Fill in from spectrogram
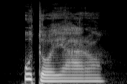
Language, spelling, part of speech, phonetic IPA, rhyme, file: Hungarian, utoljára, adverb, [ˈutojːaːrɒ], -rɒ, Hu-utoljára.ogg
- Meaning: last time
